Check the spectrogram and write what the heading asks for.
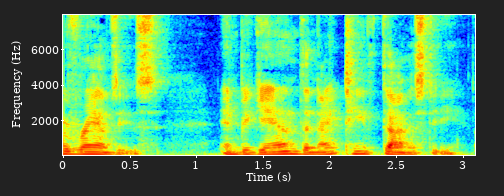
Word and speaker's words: Ramses: I will pronounce the name in this episode as Ramses, though contemporary scholars now tend to spell it as Ramesses, R-A-M-E-S-S-E-S. The name, however you say it, refers to praise to the sun god Ra, who had resumed some popularity in the post-Akhenaten period.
